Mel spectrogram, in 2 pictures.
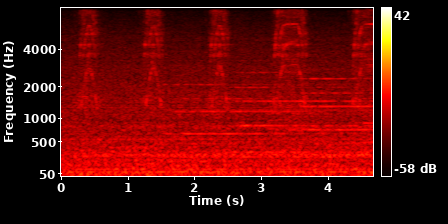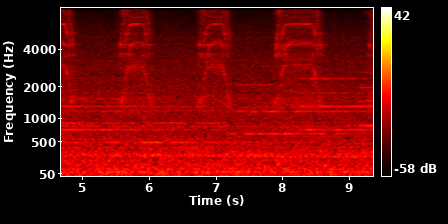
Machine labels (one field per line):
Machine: slide rail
